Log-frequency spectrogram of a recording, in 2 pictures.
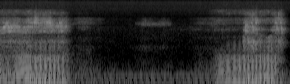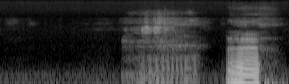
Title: snoring dogs 😆❤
